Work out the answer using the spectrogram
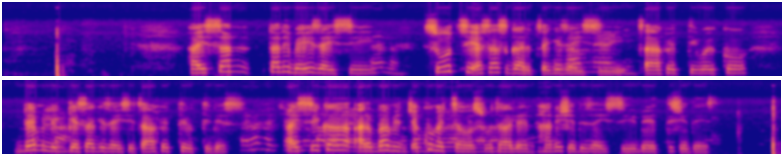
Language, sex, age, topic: Gamo, male, 18-24, government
